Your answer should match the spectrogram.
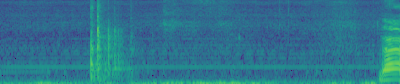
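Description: Field-stripped pistol part set down on a plastic tabletop: one short knock about half a second in, over a steady low hum.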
